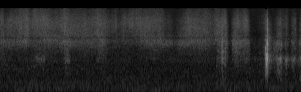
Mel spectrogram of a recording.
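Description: Fingers crinkle and rub the edge of a printed plastic bag filled with sunflower seeds. Soft, airy rustling and rubbing build to louder crinkles, with two sharp, bright crackles near the end.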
